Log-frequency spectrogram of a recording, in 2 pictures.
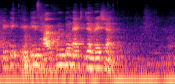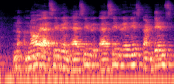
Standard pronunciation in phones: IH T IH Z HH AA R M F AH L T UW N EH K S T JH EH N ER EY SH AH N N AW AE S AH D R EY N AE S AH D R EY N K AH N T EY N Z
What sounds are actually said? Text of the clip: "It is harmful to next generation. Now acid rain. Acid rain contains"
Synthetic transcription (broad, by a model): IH T IH Z HH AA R F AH L T UW N EH K S T JH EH N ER EY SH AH N N AW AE S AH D R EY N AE S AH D R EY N K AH N T EY N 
